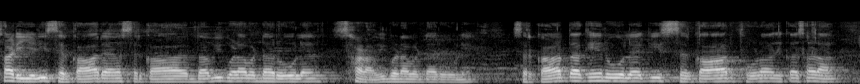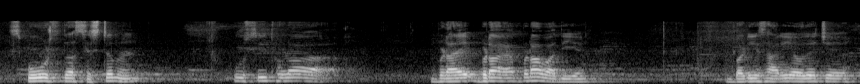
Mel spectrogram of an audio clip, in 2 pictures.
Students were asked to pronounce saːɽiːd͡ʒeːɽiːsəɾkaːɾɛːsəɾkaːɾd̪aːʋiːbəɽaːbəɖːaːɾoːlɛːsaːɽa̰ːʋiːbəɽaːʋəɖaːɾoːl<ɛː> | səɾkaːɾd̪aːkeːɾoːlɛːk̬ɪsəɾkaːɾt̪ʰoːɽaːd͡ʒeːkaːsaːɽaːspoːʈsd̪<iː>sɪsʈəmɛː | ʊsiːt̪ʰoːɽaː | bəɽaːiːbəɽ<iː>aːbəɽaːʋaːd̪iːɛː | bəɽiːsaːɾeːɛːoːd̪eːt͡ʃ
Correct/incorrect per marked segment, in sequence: correct, incorrect: aː, incorrect: aː

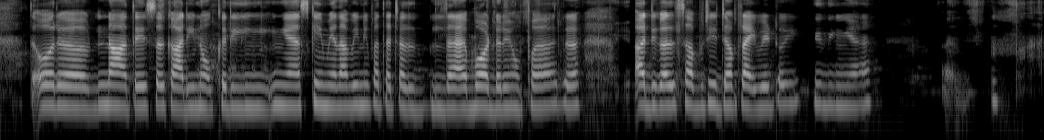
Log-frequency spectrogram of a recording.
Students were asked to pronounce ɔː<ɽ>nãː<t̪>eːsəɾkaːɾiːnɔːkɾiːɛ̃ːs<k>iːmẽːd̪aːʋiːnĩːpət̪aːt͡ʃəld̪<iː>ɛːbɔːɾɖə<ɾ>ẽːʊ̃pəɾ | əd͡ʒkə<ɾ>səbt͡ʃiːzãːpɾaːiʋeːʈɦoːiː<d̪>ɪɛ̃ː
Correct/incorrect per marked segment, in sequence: incorrect: ɾ, correct, correct, incorrect: aː, correct, incorrect: l, correct

